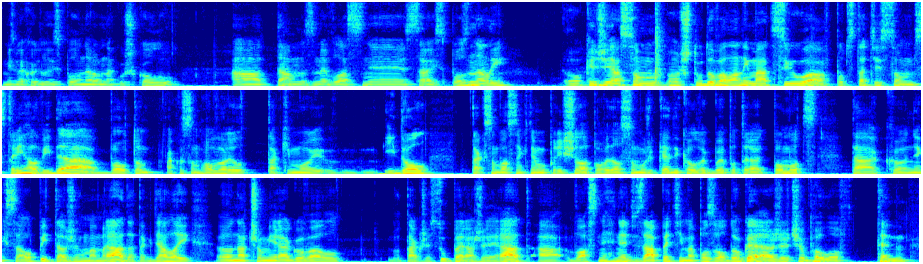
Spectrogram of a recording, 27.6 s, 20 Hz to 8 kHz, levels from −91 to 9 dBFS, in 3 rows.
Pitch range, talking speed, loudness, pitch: 105-125 Hz, 180 wpm, -32 LUFS, 110 Hz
